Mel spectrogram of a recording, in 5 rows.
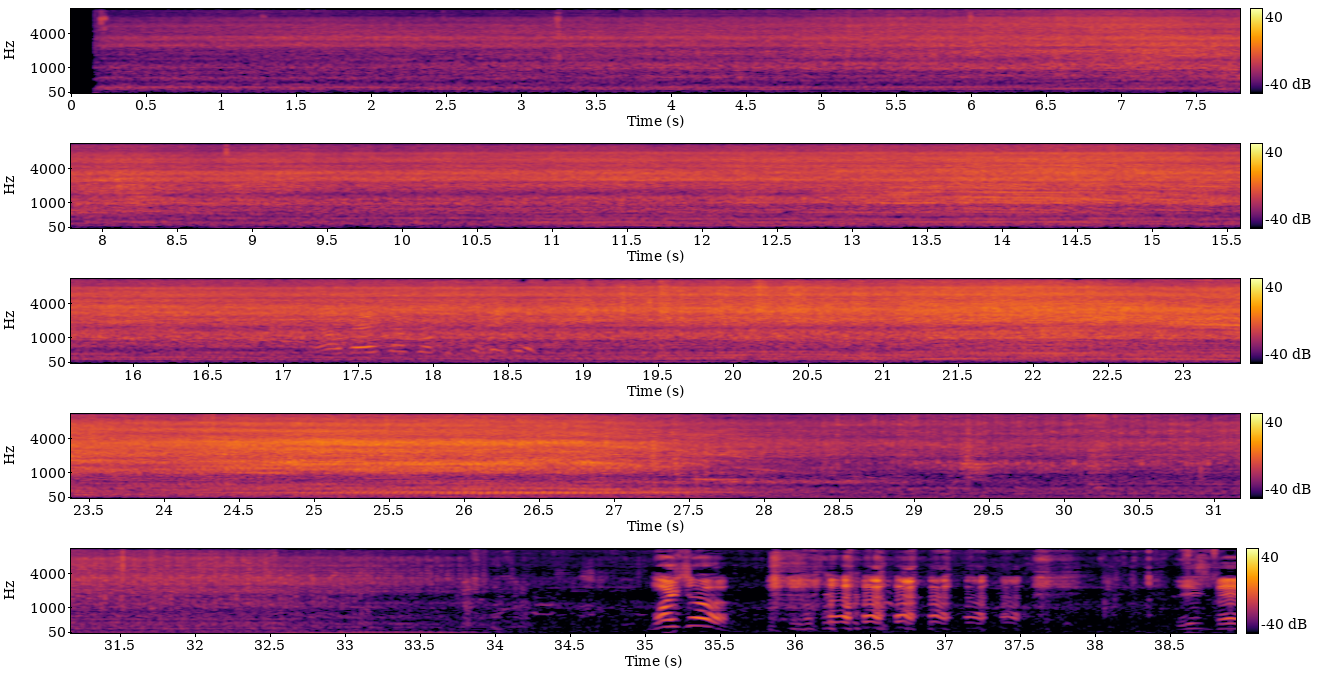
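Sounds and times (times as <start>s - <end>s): off-road vehicle engine labouring: 0.2s - 38.9s.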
